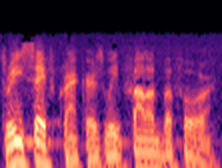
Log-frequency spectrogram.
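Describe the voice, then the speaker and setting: An actor playing a calm, shrewd Texas Ranger investigator, American, laconic and matter-of-fact, in 1950s radio drama style. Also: male voice, a bass voice, moderate pace, breathy edge, exaggerated voice. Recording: dull, muffled 1950 radio recording.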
